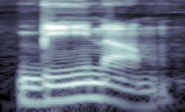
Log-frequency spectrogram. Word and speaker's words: benumb: যেমন এখানে আছে BENUMB, বি নাম, তাহলে এই জায়গায় বি উচ্চারণ হলো না।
